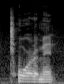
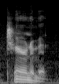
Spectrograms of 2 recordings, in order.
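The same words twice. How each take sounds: First: It uses an East Coast pronunciation. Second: It uses a Midwestern pronunciation.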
